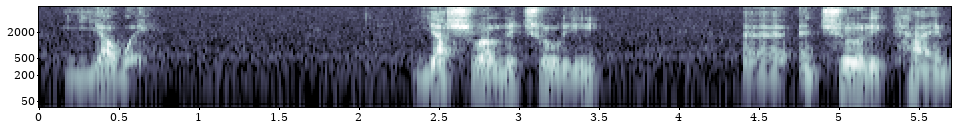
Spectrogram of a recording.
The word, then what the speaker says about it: Yahweh: They are pronounced Yod-He Vav-He. Yahweh.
